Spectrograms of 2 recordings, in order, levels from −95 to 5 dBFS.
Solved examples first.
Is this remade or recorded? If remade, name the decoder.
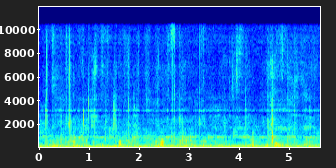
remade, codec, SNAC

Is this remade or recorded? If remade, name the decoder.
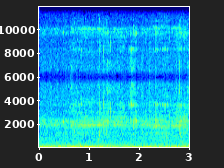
recorded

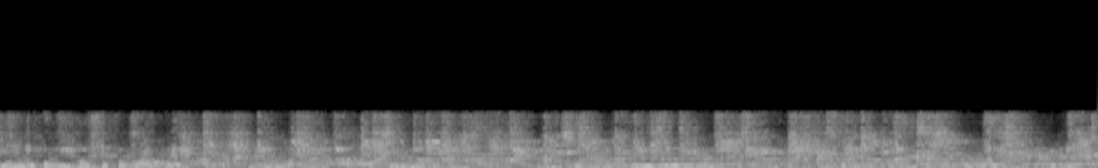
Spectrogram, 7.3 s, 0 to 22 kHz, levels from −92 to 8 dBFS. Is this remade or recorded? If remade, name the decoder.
remade, codec, SNAC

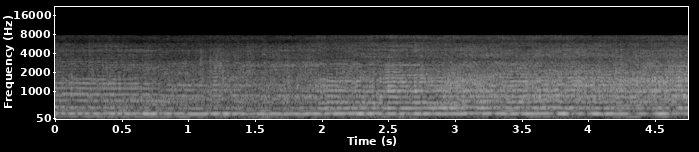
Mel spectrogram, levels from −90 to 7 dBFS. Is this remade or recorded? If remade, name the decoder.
remade, codec, SNAC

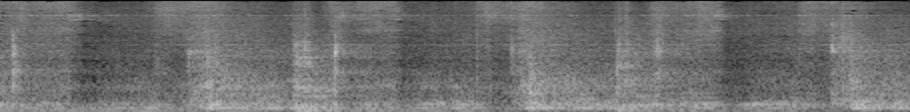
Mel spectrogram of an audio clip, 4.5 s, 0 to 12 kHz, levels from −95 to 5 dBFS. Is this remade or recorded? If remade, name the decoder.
remade, codec, SNAC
